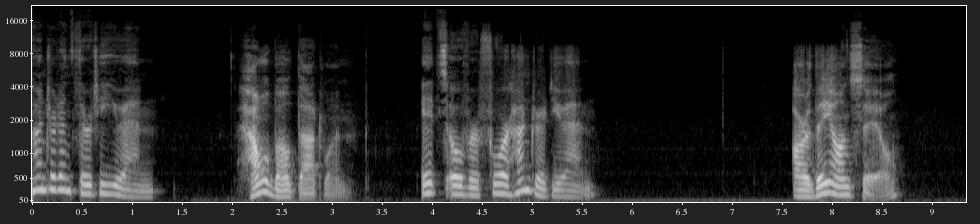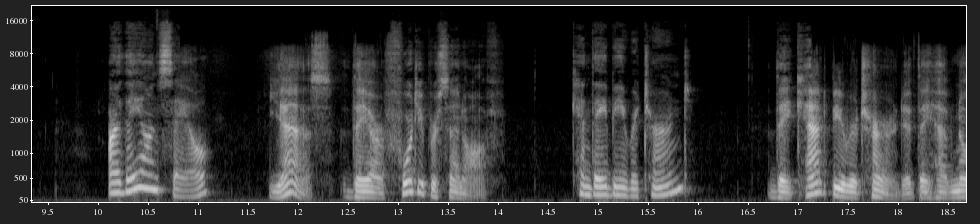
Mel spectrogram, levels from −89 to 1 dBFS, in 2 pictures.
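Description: Bluetooth SBC bit pool drops occur from 4.46 to 8.08 s, from 10.81 to 12.93 s, and from 17.12 s to the end. In each, the encoder apparently cut its bit allocation to cope with a congested link, consistent with the bit pool falling from 28 to 11 and the stream dropping to roughly 90 kbps. The highest sub-bands are starved and the rest coarsely quantised, so the treble turns dull and a gritty, grainy noise rides on the sound for as long as each drop lasts.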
